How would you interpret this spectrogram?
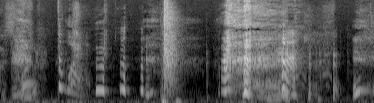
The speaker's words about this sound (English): All of them are romantic on here, and then there's one that says face slap. Yeah, I was going to say the thwack one caught me off guard.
